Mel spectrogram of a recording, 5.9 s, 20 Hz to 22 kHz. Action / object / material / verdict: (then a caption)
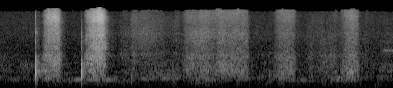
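scrape / chalk on a wood-framed chalkboard / chalk / none. A child writes "THANKS" with a stick of white chalk on a flat rectangular chalkboard, about 40 by 60 cm, with a dark writing surface and a light wooden frame, lying on carpet. Two sharp chalk taps are followed by a series of dry, rasping scratch strokes as the letters are drawn. The writing is finished, and the hand comes to rest beside the board.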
